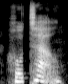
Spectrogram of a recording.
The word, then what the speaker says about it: hotel: Then the crucial aspect here is also the stress which falls on the second syllable hotel.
